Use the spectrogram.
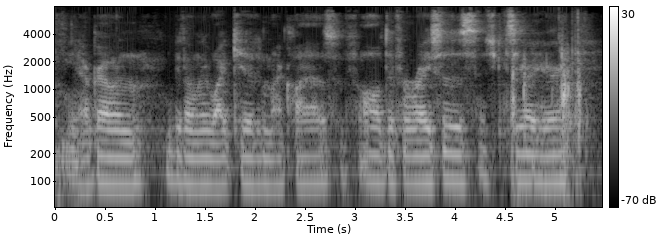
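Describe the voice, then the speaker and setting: A man with a Southern US accent speaks at a fairly quick pace, his very deep, low voice monotone and flat. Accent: Southern accent, noticeable. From US South, North Louisiana. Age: 20s. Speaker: student. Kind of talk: casual class presentation video. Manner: informal, filler-heavy.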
